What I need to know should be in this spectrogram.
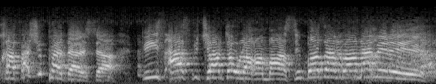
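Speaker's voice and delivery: high hammed-up outburst; mock angry shout. Buyuk yells at the car salesman, high mock fury.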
